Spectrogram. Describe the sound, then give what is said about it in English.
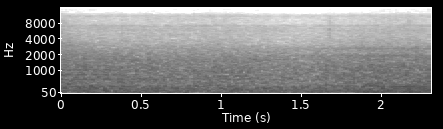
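A steady rumbling hiss of water coming to a boil in a kettle for making tea, continuous and fairly loud throughout, with no voices over it. “Ah, the water's boiling.”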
